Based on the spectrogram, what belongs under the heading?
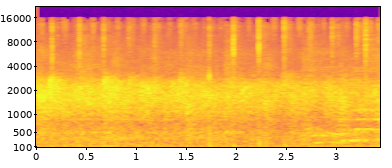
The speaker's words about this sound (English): Hallelujah for them, for their lives. Give an applause to the Lord for the lives of these people.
